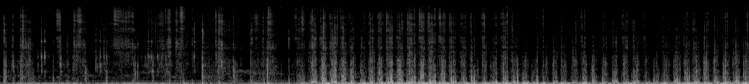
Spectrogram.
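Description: Long nails scratch the surface of an unwrapped, palm-sized, light blue oval bar of dry soap held in one hand, flaking shavings off. A dense, rapid run of dry scratching and ticking starts soft for about three seconds, then grows louder and busier, with a full, low-weighted body for the rest of the clip.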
